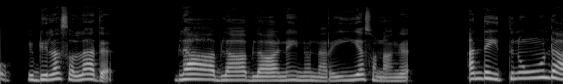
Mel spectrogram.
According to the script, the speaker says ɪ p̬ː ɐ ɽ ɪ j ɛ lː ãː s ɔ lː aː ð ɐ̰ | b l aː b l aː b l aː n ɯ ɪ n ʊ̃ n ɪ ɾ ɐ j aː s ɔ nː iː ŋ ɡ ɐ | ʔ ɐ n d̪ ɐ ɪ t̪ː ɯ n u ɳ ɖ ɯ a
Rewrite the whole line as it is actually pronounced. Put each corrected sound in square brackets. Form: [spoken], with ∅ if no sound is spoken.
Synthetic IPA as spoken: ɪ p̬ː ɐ ɽ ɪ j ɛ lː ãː s ɔ lː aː ð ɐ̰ | b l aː b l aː b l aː n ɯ ɪ [nː] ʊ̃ n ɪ ɾ ɐ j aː s ɔ nː [aː] ŋ ɡ ɐ | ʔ ɐ n d̪ ɐ ɪ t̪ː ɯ n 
